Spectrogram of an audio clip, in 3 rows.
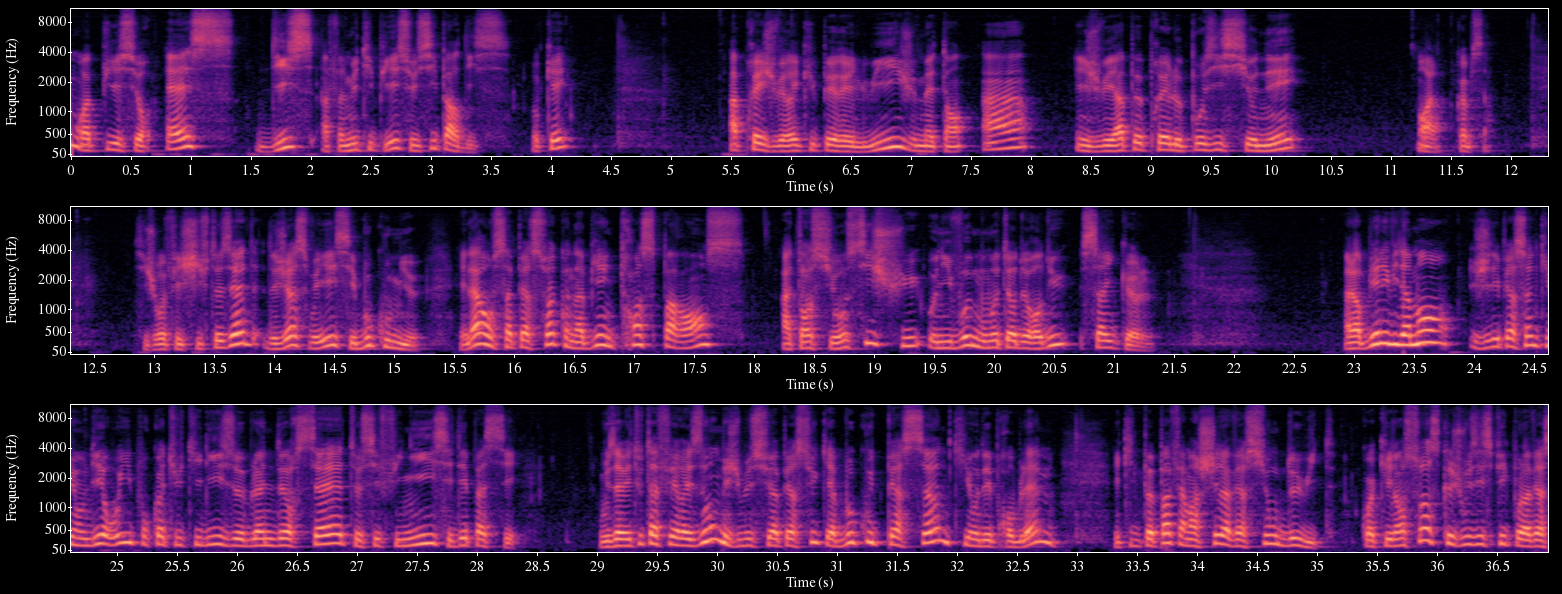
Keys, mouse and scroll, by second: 0.7 s, 3.5-5.9 middle drag, 5.4 Tab, 5.9-7.7 right drag, 9.4-11.3 drag, 11.5-13.2 middle drag, 14.6-15.4 scroll up 1, 15.4-16.5 scroll up 1, 16.5-18.5 middle drag, 22.5-24.0 scroll up 1, 24.0-25.7 middle drag, 25.7-26.7 scroll up 1.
